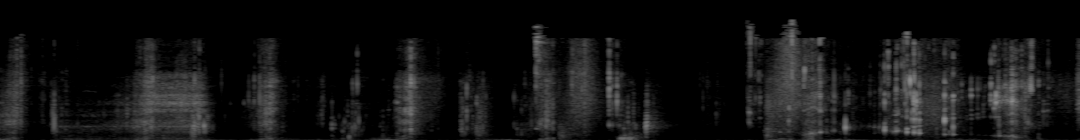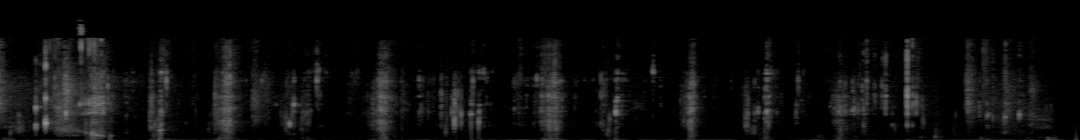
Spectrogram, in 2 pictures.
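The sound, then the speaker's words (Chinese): Crunchy chewing of peeled food, eaten in two flavours, comes through as many irregular, crisp bites and mouth crackles at low volume, with brief pauses between bursts and no talk. “好好吃啊！就要吃两个味的。”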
